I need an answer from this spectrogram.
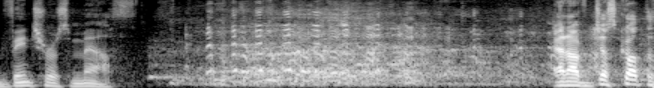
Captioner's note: laughter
